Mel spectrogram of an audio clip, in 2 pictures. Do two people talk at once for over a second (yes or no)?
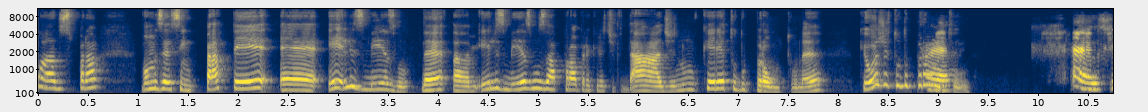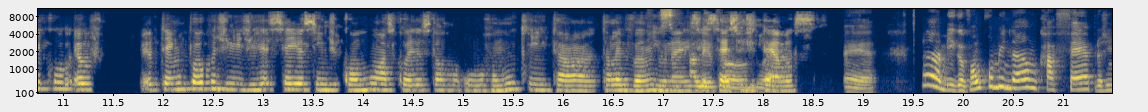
yes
